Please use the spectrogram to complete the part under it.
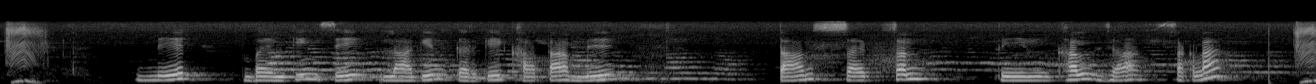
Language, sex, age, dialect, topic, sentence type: Bhojpuri, female, 18-24, Western, banking, statement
